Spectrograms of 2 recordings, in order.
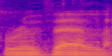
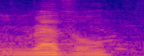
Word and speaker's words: Revel: here so ravel and it is pronounced ravel as opposed to revel um if it was the english without the accent it would be revel but as it's got the accent on the e it is a ravel you know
